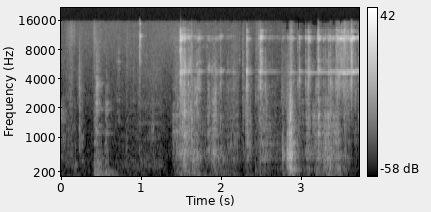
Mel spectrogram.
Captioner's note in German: Leises Scheppern und Klingeln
